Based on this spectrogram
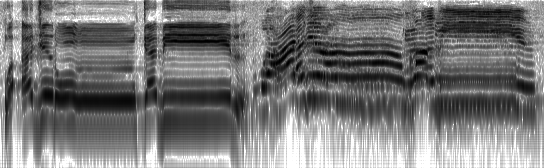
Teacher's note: काफ को बारीक रखना है और हमजा ऐन नहीं अदा करना, ऐन नहीं।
